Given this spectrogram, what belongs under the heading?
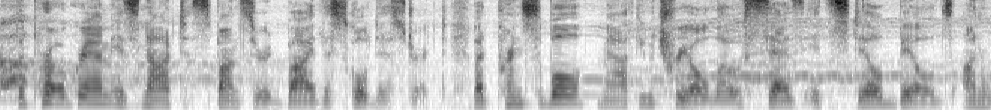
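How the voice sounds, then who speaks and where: A man with a fairly high voice speaks at a fairly slow pace with hardly any pauses. His pitch swings very widely, and music plays in the background. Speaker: TV lifestyle host and reporter. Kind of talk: TV news feature narration.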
